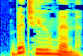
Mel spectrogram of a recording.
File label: "Bitumen", English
